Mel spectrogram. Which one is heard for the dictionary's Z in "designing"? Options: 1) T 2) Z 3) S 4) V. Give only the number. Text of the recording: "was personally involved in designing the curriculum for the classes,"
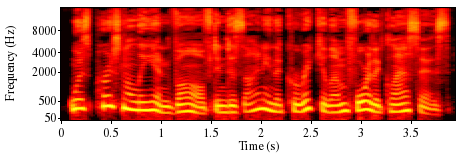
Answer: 2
